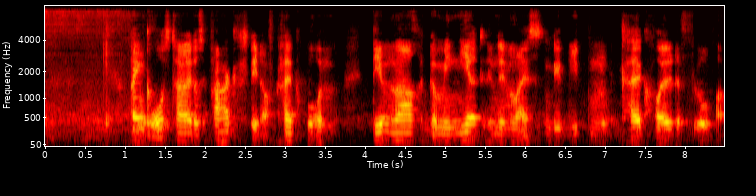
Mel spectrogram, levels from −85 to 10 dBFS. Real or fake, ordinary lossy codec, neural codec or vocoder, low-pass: fake; none; codec, 44.1 kHz, 2.6 kbps, DAC; 7.2 kHz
